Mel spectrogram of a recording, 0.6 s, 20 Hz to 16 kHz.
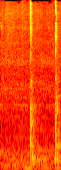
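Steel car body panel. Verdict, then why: No filler. Two knocks on the bare steel body panel of a Daihatsu Feroza (1994–1996 model), with an engine idling beneath them. Each knock gives a short, hollow, mid-pitched tap that fades quickly. The panel has no body filler at all, and the whole body is rated excellent.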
